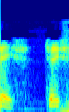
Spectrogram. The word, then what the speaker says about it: Jaish: Jaish.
